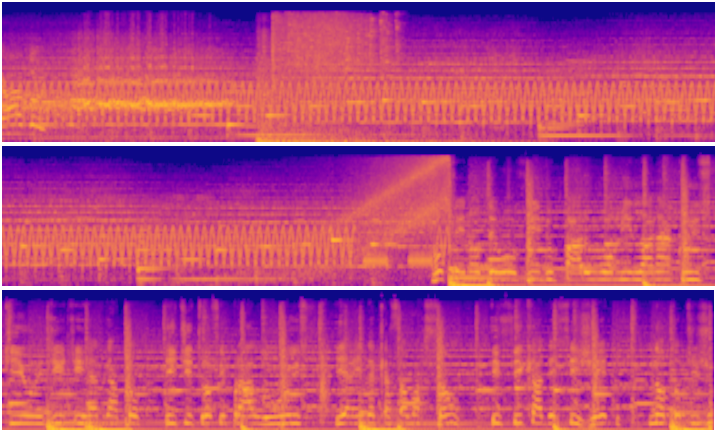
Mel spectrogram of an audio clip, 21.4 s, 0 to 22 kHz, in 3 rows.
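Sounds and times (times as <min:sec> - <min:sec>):
police car siren wailing: 0:00.0 - 0:11.7
speech: 0:11.5 - 0:21.3.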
